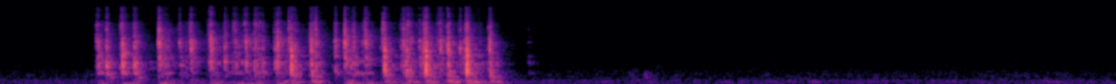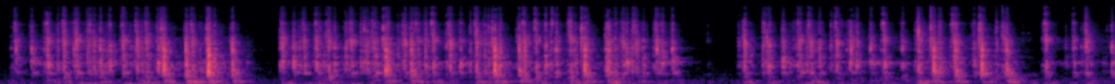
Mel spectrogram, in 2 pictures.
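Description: Bare fingertips type quickly across a full-size black plastic mechanical keyboard with clicky green switches, RGB backlight and a hollow case resting on a desk mat. A burst of bright, rapid clicking runs for about two seconds, then near-silence for about three seconds. Longer stretches of fast clacking follow, broken by two brief pauses, with each keystroke short and crisp.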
